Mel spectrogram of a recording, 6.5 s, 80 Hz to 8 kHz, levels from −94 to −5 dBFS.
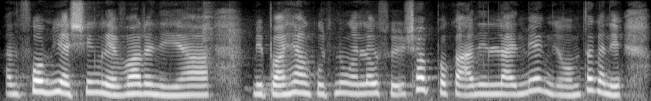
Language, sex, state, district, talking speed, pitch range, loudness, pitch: Mizo, female, Mizoram, Aizawl, 250 wpm, 220-260 Hz, -17 LUFS, 235 Hz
